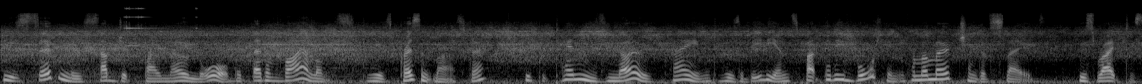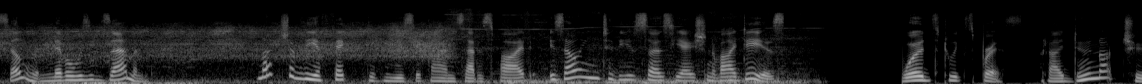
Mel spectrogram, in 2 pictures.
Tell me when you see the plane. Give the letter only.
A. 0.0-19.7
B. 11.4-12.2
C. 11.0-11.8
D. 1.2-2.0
A.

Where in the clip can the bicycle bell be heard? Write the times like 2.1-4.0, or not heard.
1.2-2.0.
